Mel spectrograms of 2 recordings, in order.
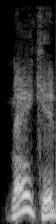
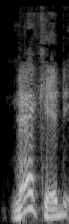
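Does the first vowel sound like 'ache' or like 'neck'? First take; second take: ache; neck. First: The first vowel sounds like 'ache'. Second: The first vowel sounds like 'neck'. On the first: Someone has no clothes on. "Naked, N-A-K-E-D, is the state of having no clothes on" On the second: Someone has no clothes on and is up to no good. "Naked, N-E-K-K-I-D, is the state of having no clothes on and being up to no good"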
